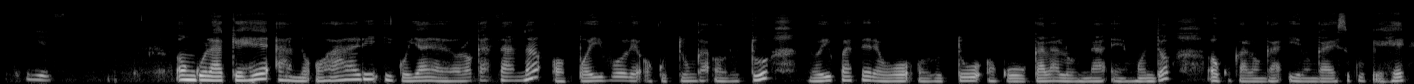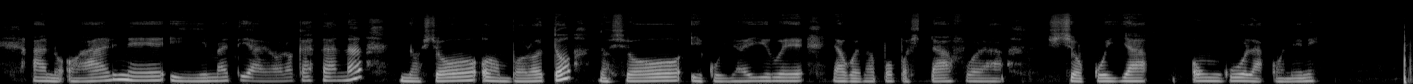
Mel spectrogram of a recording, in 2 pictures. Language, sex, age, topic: Oshiwambo, female, 25-35, finance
